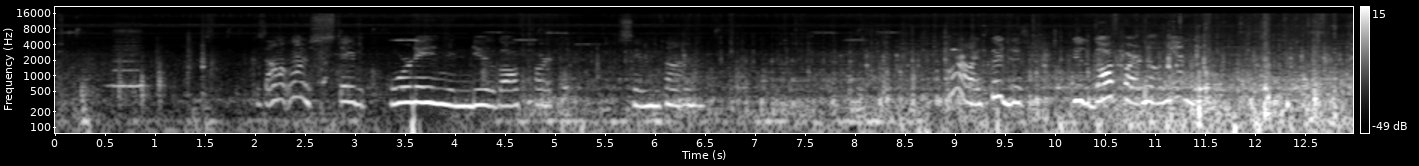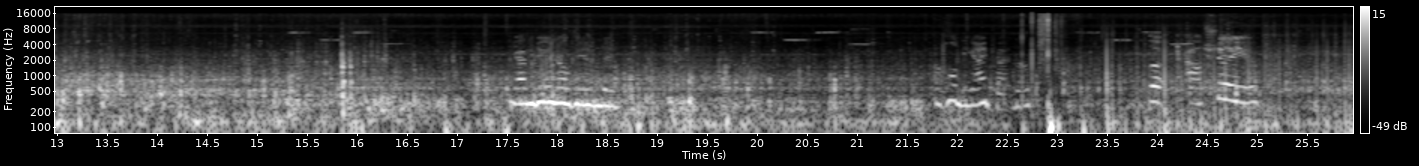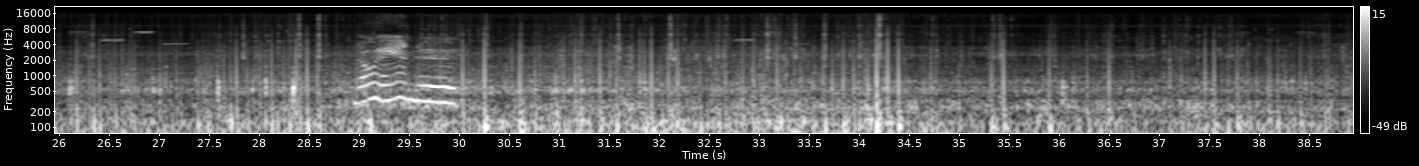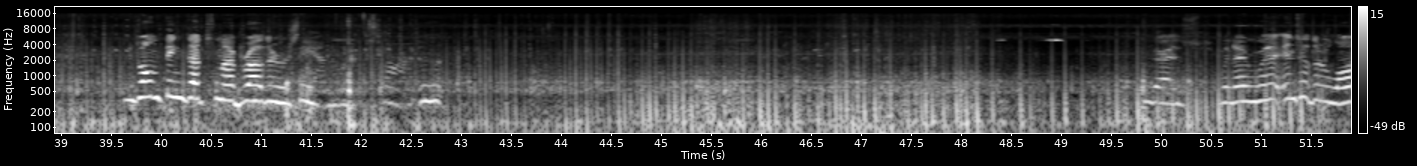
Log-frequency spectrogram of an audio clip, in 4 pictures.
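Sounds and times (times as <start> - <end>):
golf cart driving: 0.0 - 51.9
child's voice: 2.0 - 6.5, 8.9 - 11.7, 17.5 - 18.7, 21.8 - 22.8, 23.9 - 25.1, 28.9 - 30.1, 39.6 - 42.9, 49.8 - 51.9.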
